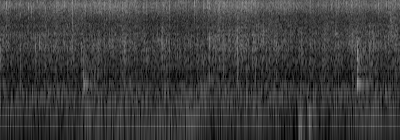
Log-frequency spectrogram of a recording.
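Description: Chopped spinach, onion and garlic sizzling steadily in olive oil in a nonstick skillet, with a wooden spoon stirring and lightly scraping the pan now and then.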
